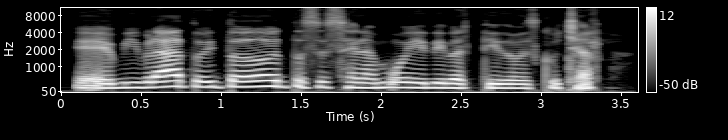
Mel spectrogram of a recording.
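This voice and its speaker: A woman's dark, mellow voice at medium pitch with fairly even intonation, dry and close with no echo, on a very clean recording with a silent background. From Oaxaca, Mexico. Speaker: singer-songwriter and actress. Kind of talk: interview answer.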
